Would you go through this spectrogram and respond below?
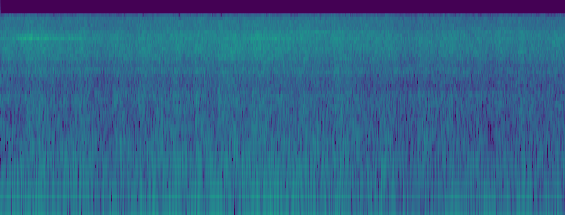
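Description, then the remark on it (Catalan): A train rumbles steadily on the rails, with a thin wheel squeal running above the low roar as it slows toward a stop. No one speaks. “El tren va parant, senyal que es va acabant aquesta secció que hem arribat a destí.”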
